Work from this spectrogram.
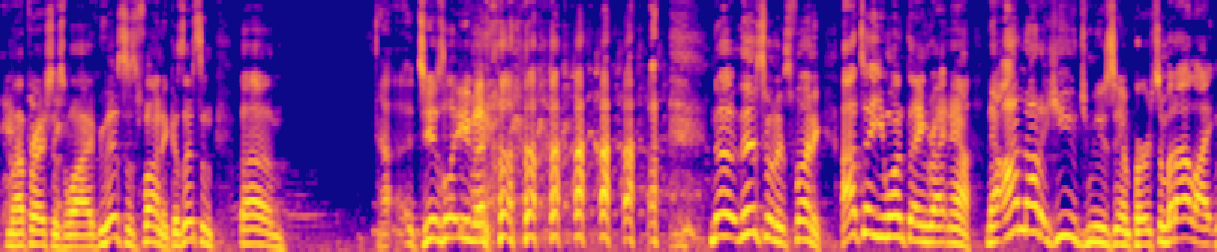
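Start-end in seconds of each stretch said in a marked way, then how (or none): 5.0-7.0 real, rolling run of chuckles; amused, extended giggling fit; long laugh. Real, not acted. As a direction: burst out laughing helplessly. Laughs as wife leaves.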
